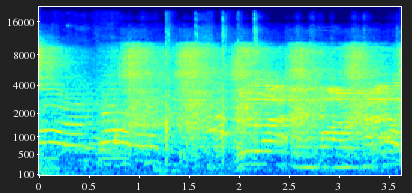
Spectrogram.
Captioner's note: clapping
